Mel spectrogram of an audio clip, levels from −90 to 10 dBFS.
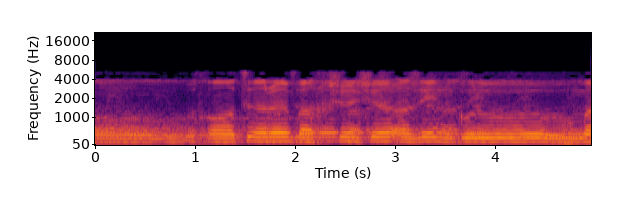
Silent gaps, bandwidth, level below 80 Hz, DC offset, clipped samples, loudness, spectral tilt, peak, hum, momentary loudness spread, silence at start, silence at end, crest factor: none; 5.4 kHz; -62 dBFS; under 0.1%; under 0.1%; -22 LUFS; -11.5 dB/octave; -8 dBFS; none; 7 LU; 0 s; 0 s; 14 dB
